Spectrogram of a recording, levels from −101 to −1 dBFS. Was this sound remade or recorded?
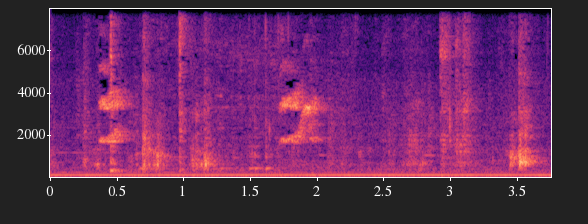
recorded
